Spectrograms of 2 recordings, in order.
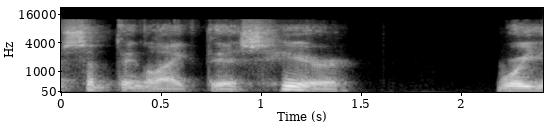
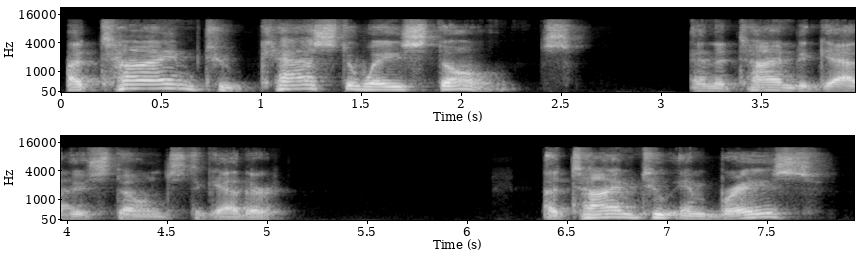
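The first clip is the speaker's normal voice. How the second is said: scripture reading; 3 semitones higher than usual. Acted. Teacher reads Ecclesiastes aloud to class, measured cadence. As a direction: read the verses in a steady, measured cadence.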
